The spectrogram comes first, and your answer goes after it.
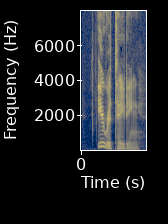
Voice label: "irritating", voice

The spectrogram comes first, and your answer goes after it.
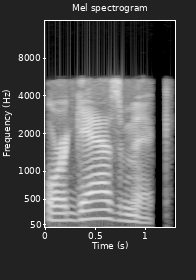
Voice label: "orgasmic", English word

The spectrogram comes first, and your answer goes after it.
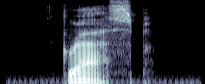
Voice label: "grasp", voice

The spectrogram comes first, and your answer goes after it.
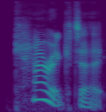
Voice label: "character", spelling

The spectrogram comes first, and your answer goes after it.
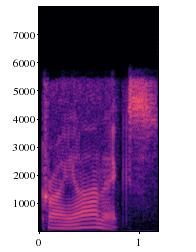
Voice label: "cryonics", english

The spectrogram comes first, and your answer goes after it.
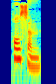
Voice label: "wholesome", voice, english

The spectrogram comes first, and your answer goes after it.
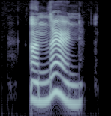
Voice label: "unlearn", English spelling voice

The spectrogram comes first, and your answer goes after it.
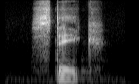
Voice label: "stake", voice

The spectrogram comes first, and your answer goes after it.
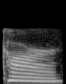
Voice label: "car", English

